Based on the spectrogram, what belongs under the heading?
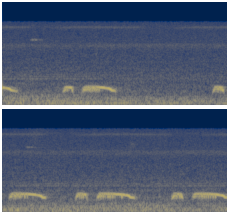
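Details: Field-caught spotted dove giving fast 'gù xiết' coos: paired phrases of a clipped note and a drawn-out, downward-sliding coo, separated by short pauses, over a constant low background rumble.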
